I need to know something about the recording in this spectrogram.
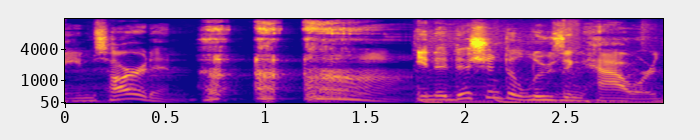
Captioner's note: clear throat audibly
